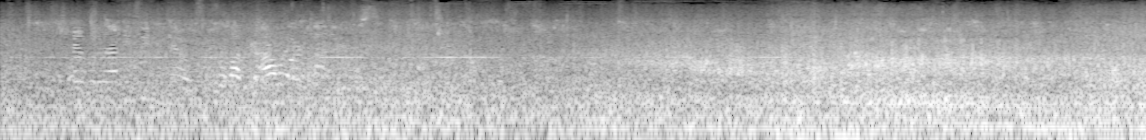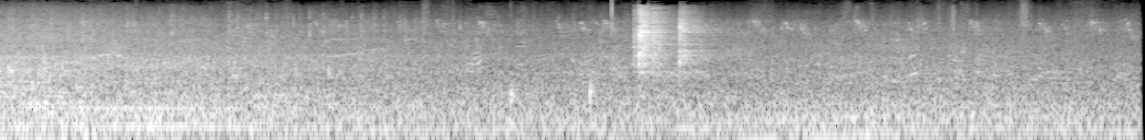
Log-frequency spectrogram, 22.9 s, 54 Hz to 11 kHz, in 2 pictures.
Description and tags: philadelphia independencehall front
Out front of Independence Hall in Philadelphia recorded with DS-40 and edited in Wavosaur.
city, field-recording, independence-hall, philadelphia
